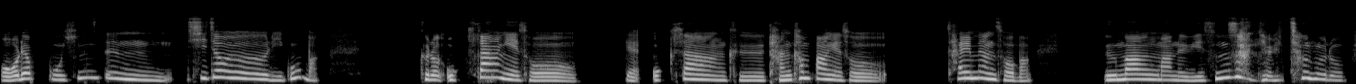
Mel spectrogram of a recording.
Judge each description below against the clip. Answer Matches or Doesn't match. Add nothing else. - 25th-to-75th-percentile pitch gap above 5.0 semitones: Matches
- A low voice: Doesn't match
